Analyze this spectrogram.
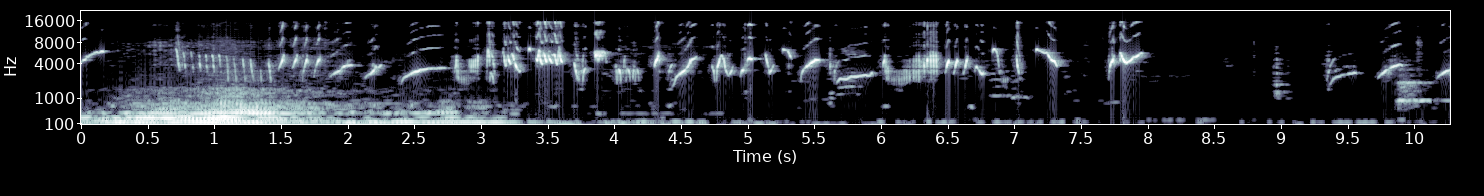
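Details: Black-throated canary song played to tutor young canaries learning to sing: after about three seconds of low rumbling noise, a lively run of high, clear, slurred whistles, rising and falling notes with short pauses between phrases.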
